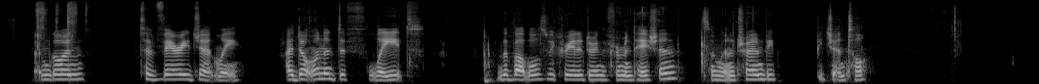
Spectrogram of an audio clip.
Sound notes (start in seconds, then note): none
